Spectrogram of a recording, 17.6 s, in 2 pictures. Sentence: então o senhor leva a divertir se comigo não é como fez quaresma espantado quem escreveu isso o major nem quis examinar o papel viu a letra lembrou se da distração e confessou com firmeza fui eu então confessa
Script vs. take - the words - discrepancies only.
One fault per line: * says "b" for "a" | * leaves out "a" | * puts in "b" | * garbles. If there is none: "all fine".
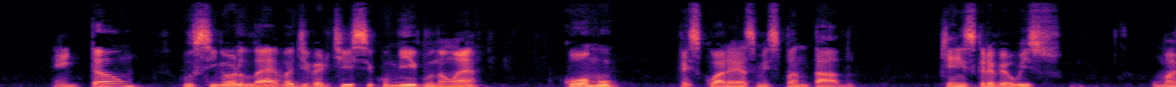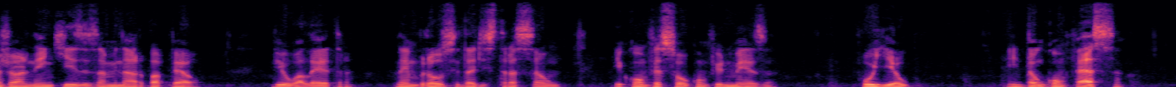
all fine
